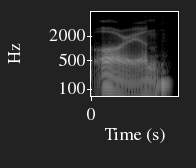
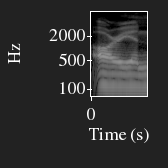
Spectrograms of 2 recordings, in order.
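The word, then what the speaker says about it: Areon: be robots that worship Oran that's Arian that's a r e o n so sorry spell that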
